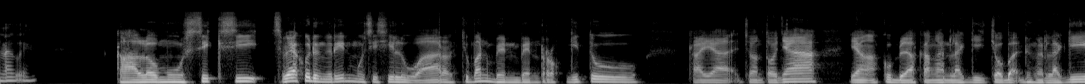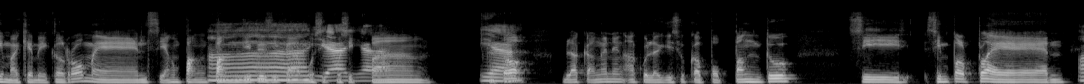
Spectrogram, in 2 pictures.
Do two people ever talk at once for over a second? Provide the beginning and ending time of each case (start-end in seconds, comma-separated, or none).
12.9-14.9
